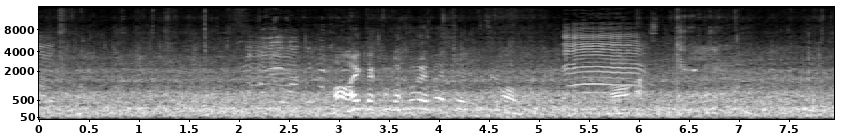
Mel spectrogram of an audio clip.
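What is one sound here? A river rushes and burbles steadily outdoors.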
